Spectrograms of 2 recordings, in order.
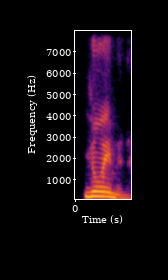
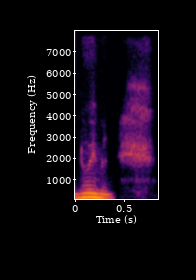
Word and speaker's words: Neumann: redemptorist so he knew neumann i guess is how you say his name neumann he knew religious life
